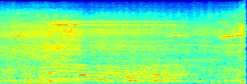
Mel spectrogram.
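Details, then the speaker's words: Car with power steering, engine running after bleeding air from the system, with a massive leak underneath; wavering, groaning whine sliding in pitch, and full steering lock nearly stalls the engine; owner suspects a failing power steering pump. "Is that a failing pump? Is my pump broken? Because if I full lock it, I can stall out the car."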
